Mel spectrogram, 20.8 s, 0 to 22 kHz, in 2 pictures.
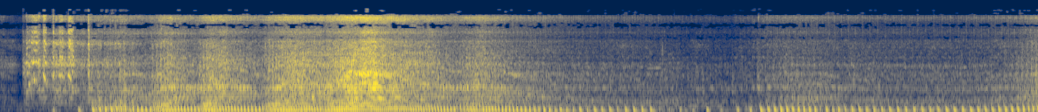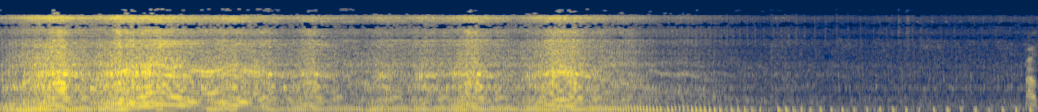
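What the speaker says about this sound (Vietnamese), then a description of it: "Em nổ máy nha." A 1997 Honda Wave 100 motorcycle engine cranks and starts, then idles and revs up in several bursts, close by and steady, with no talking.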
